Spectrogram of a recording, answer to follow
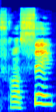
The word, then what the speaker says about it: français: CD, which is a little squiggly thing, and it creates a softer sounding C. Say that 5 times fast. For example, in the word French, français. You pronounce it français because there is la sidelle.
